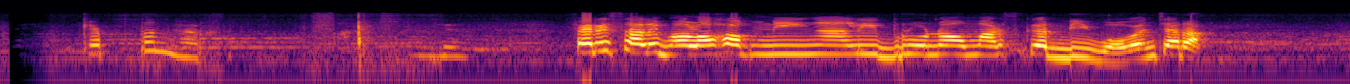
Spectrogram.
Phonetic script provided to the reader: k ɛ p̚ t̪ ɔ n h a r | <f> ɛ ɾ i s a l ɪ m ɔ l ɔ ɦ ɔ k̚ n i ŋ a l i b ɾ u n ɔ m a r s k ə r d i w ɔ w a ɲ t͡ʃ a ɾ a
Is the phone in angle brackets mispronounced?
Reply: no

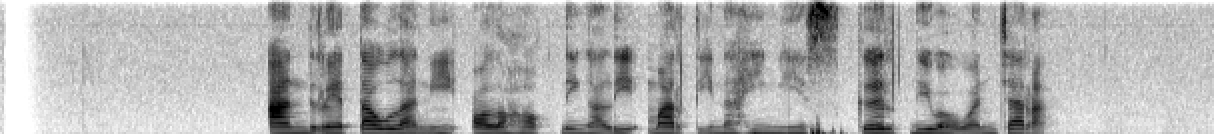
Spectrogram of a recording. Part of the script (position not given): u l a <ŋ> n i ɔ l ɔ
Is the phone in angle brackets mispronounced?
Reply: yes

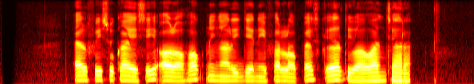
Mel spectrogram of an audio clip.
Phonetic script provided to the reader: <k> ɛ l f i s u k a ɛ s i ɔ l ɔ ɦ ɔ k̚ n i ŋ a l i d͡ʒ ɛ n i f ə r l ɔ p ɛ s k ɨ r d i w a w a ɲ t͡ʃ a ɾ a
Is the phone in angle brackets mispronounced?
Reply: yes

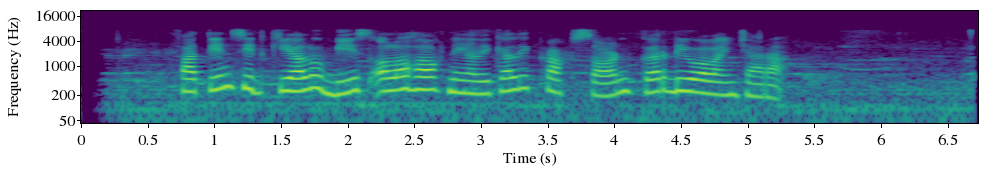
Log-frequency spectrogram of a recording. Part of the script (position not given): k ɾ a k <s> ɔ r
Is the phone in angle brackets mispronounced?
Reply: no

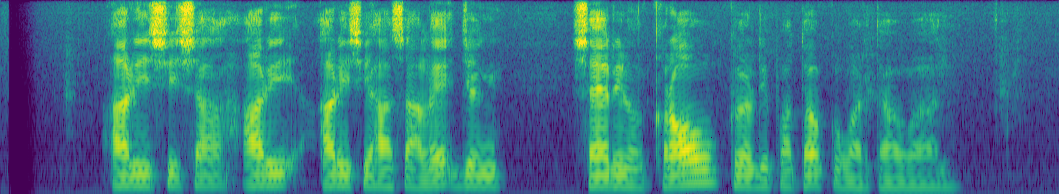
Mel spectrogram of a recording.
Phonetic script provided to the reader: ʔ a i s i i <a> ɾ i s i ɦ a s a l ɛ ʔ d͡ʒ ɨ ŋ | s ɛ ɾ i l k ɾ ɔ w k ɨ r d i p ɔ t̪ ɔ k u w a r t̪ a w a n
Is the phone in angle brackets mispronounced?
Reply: no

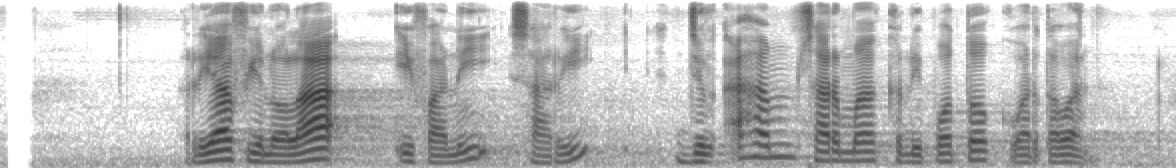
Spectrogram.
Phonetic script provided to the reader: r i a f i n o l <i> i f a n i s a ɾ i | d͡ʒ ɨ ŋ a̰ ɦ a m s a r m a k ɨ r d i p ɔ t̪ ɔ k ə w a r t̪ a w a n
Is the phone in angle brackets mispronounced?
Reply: yes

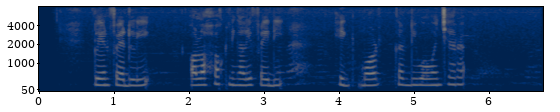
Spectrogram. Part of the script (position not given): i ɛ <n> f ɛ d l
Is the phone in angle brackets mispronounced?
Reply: no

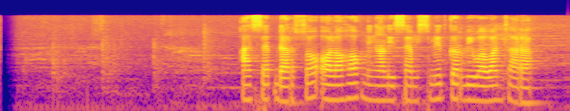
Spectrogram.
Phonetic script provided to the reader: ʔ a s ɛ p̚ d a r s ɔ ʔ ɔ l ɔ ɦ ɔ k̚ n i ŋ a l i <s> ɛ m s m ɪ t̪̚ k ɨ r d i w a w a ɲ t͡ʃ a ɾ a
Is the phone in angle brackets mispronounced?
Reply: no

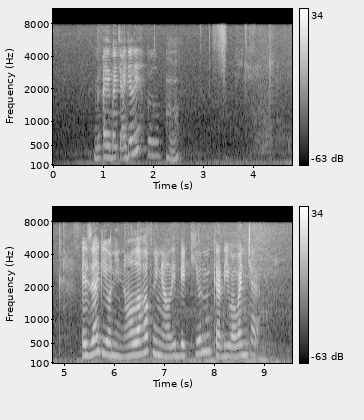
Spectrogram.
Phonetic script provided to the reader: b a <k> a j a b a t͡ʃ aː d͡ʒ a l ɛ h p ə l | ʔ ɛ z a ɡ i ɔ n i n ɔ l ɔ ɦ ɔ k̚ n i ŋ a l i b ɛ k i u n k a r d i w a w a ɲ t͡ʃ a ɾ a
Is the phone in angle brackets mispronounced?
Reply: no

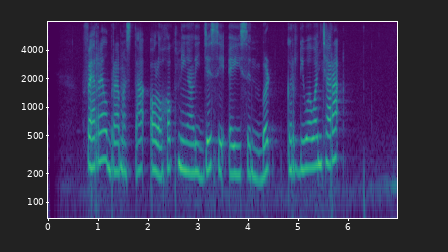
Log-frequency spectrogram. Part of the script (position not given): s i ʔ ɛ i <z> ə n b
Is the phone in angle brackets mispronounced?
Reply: yes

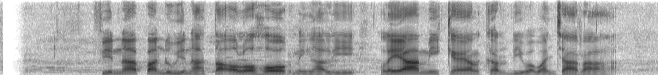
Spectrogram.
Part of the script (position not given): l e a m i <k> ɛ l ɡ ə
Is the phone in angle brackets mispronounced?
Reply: no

